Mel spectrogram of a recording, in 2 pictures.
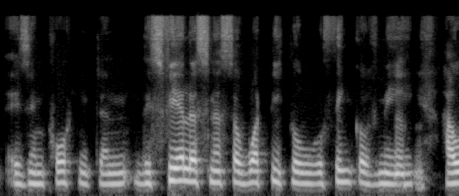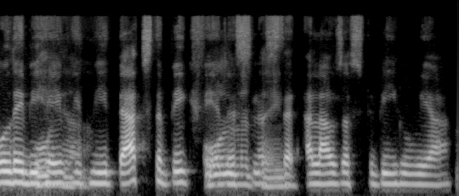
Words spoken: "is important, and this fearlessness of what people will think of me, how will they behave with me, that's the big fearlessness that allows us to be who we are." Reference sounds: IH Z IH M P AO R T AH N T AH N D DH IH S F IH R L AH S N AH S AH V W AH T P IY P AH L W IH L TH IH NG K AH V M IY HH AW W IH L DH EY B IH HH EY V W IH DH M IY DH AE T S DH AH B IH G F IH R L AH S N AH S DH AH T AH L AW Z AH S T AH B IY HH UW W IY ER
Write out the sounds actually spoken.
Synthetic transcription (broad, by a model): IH Z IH M P AO R T N T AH N DH IH S F IH R L AH S N AH S AH V W AH T P IY P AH L W IH L TH IH NG K AH V M IY HH AW W IH L DH EY B IH HH EY V W IH DH M IY DH AE T S DH AH B IH G F IH R L AH S N AH S DH AH T AH L AW Z AH S T AH B IY HH UW W IY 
